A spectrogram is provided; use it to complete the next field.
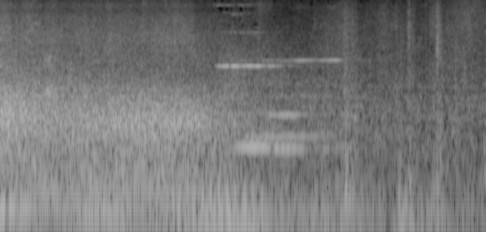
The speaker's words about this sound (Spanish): furgón transita por un camino de tierra entre árboles.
